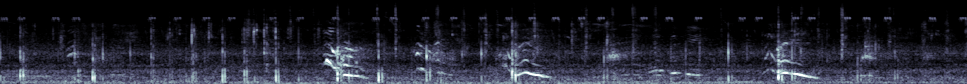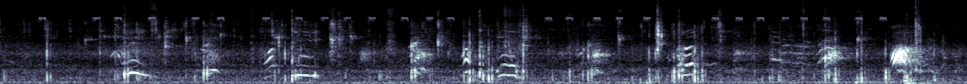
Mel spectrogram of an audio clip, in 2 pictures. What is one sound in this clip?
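A tennis ball pops off rackets in a rally.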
